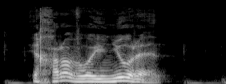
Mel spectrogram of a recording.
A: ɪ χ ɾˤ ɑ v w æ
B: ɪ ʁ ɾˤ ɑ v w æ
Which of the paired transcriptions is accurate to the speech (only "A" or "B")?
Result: A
